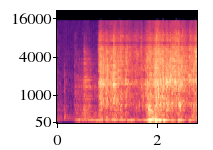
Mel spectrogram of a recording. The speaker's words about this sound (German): Ich knuspere mal hier im, äh, in der Box.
